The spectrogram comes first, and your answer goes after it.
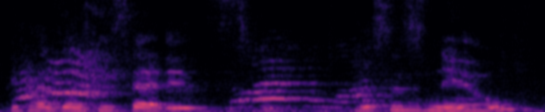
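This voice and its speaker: A woman in her twenties, soft-spoken and giggly, speaking as a guest on a panel about relationships. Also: on the high side, a little slow. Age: 20s. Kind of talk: casual panel talk. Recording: mic at a distance, faint noise.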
